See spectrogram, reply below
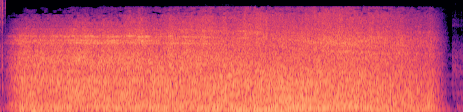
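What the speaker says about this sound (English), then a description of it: "residents of Nashville, Tennessee were taken aback when they witnessed a military plane flying remarkably close to the ground" A military plane flying low over Nashville, Tennessee, close to building tops, produces a loud, continuous engine roar that holds steady for several seconds before dropping away sharply.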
